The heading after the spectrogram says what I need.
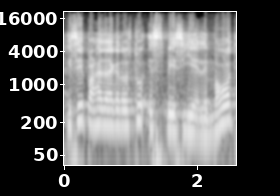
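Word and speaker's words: spatial: यह लिखा आपका initial S पी ए टी आई एल तो यह लिखा है देखिए एस से हो गया आधा 100 पी ए से हो गया पे ठीक है और टी आई एल से क्या हो जाएगा सी एल यह लिखा गया आपका स्पेशियल ठीक है इसे पढ़ा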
